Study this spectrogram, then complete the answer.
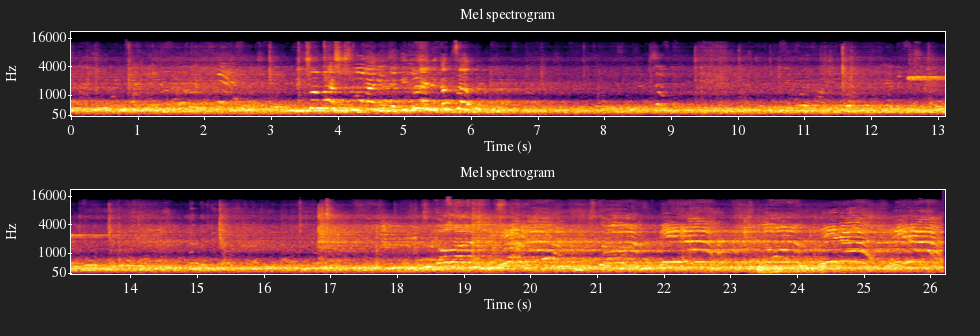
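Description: A crowd of spectators murmurs and chatters in a large echoing arena.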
